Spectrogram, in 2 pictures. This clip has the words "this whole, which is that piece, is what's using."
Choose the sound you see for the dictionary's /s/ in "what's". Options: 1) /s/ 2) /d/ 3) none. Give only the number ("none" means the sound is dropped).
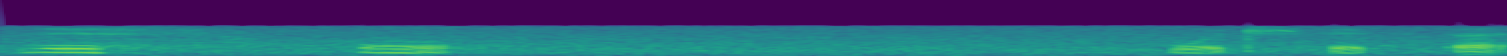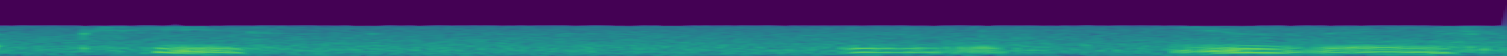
3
